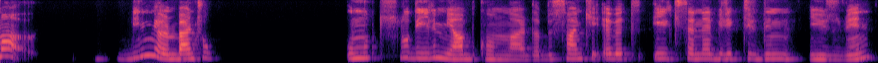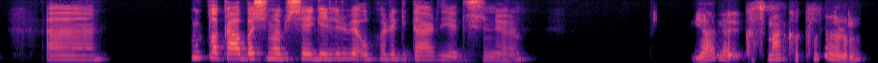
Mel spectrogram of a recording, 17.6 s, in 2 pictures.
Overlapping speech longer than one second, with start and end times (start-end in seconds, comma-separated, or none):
none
